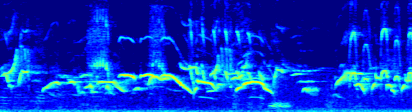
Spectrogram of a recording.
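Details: Oriental magpie-robin in lively 'gacor' song, used to stir up stressed birds: clear, sweeping whistles that rise and fall smoothly, with a few short chips, over a faint low hum.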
